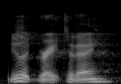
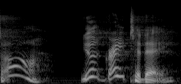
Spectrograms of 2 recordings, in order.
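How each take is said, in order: First: It sounds insincere and sarcastic. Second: It sounds warm and sincere.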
